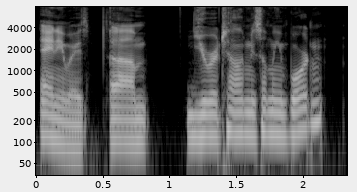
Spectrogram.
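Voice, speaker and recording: A man playing an older, experienced vampire hunter in an intimate audio roleplay, talking to the listener in a halting, wry, earnest way. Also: medium pitch, bright, forceful tone, clear, resonant tone, dry recording, clean studio sound, lightly acted. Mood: wry, teasing. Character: gruff, caring older experienced male vampire hunter, mentoring.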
